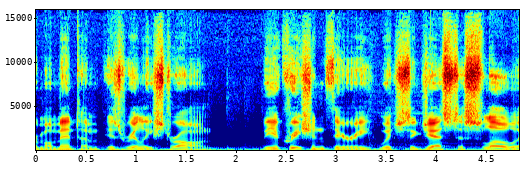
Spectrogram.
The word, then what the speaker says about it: accretion: Like the accretion theory or assertion or whichever. It's way accretion. you pronounce. I was saying it wrong.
